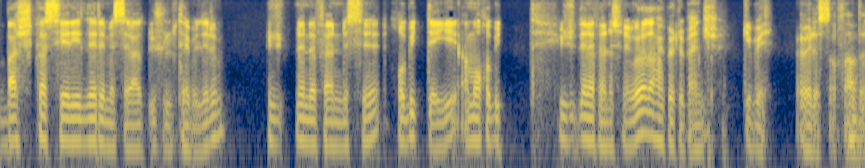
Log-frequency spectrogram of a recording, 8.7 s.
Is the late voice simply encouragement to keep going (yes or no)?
no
